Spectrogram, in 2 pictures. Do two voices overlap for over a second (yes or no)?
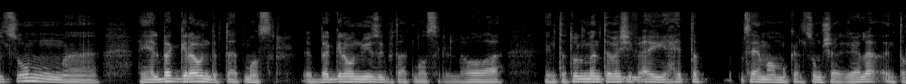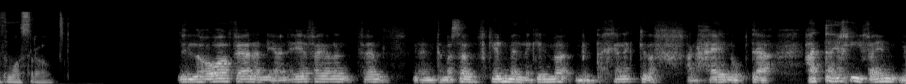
no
